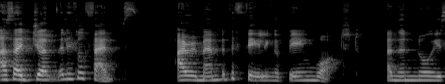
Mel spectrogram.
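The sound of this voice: The reading voice is unforced, and the background is quiet.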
